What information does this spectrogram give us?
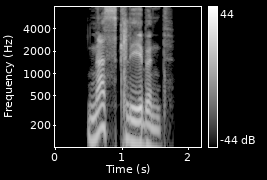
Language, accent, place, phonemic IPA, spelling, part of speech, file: German, Germany, Berlin, /ˈnasˌkleːbn̩t/, nassklebend, adjective, De-nassklebend.ogg
- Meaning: adhesive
